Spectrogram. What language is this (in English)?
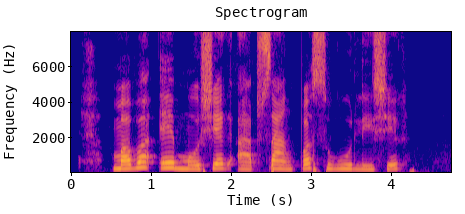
Kalenjin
